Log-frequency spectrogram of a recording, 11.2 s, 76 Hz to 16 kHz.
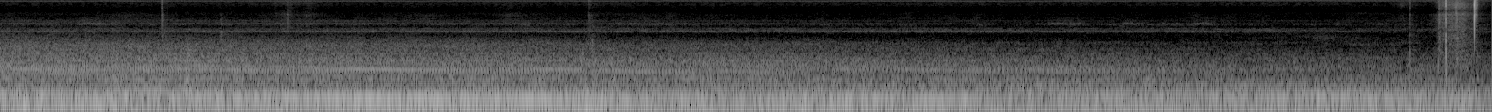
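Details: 2013 Nissan Altima, heard while cruising: deep, even low hum under road noise that changes pitch with speed; at first said not to be a wheel bearing, later confirmed a worn wheel bearing.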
